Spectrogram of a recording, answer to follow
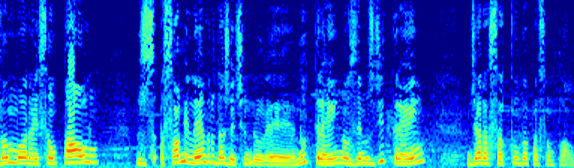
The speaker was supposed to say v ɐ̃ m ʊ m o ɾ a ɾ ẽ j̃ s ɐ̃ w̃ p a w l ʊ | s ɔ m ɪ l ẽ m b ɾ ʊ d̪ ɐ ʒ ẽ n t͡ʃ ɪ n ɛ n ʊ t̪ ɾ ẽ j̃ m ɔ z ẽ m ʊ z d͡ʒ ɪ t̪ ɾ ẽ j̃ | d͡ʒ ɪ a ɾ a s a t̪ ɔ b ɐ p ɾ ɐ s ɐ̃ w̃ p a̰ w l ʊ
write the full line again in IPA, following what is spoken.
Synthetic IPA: v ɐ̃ m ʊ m o ɾ a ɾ ẽ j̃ s ɐ̃ w̃ p a w l ʊ | s ɔ m ɪ l ẽ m b ɾ ʊ d̪ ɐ ʒ ẽ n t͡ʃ ɪ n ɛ n ʊ t̪ ɾ ẽ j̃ n ɔ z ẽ m ʊ z d͡ʒ ɪ t̪ ɾ ẽ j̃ | d͡ʒ ɪ a ɾ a s a t̪ u b ɐ p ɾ ɐ s ɐ̃ w̃ p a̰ w l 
